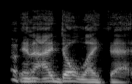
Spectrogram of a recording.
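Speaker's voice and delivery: ordinary talk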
